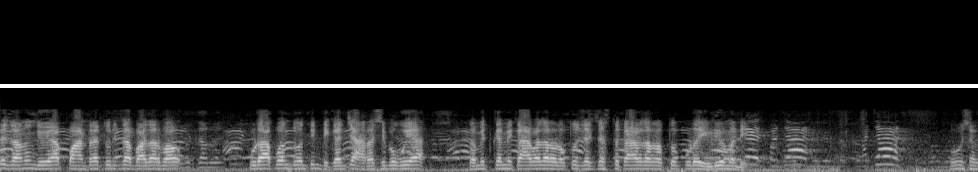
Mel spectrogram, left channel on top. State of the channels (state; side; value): silent; left; digital silence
